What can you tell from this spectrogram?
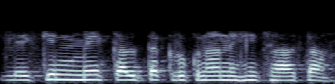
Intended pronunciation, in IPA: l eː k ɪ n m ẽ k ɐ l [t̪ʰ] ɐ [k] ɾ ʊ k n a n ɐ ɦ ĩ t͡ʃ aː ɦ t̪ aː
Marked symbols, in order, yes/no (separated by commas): no, yes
